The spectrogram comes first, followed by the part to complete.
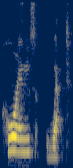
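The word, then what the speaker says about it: Corenswet: Cororin sweat. Cororin's wet. Yes. Yeah. It's like wet.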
